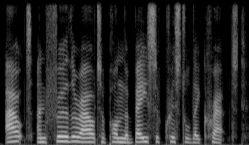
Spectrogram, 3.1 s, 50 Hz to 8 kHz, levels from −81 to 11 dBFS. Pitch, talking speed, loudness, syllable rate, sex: 225 Hz, 210 wpm, -18 LUFS, 4.8 syllables/s, female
